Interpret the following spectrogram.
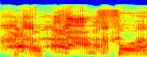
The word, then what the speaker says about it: Okafor: O cafó. F lá muito chocolate relógio e o sotaque é esse mesmo. É assim que pronuncia.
